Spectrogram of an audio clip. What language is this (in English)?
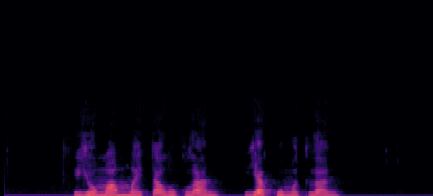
Mari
